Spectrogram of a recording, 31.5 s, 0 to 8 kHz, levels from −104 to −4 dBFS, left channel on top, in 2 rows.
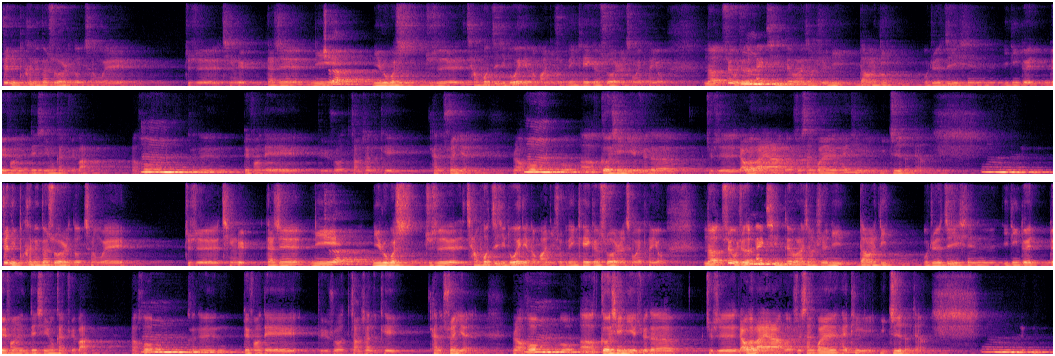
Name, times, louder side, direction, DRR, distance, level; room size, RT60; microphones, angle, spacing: voice 1, 0.0-1.9 2.8-5.1 5.6-13.4 13.8-17.2 17.7-18.2 18.6-20.2 20.5-21.8 22.2-23.1 23.4-23.8 24.1-25.9 26.3-30.4 31.2-31.3, right 5 dB, 70° right, 0.3 m, -31 dB
voice 2, 11.1-11.6 17.8-18.7 23.6-24.0 30.4-31.1, left 3 dB, 35° left, 1.1 m, -24 dB
11.5 x 3.9 x 6.7 m
head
